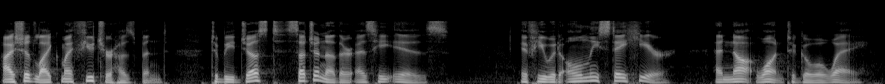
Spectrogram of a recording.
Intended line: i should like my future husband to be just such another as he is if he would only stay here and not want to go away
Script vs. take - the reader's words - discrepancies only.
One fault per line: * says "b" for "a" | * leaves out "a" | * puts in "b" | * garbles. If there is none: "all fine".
all fine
